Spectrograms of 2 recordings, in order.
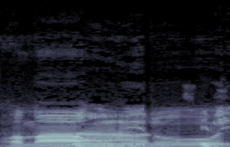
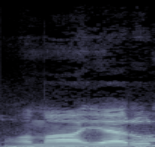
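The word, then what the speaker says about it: وَمَا أُمِرُوا: ওমা উমিরু ইল্লা ওমা ইয়ারু নয়, ওমা উমিরু বানান করেন। ও জবর ও জবর মিম আলিফ জবর মা, টান দেন, তিন আলিফ টান হবে। ওমা হামজা পেশ উ, হামজা অ পেশ উ,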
